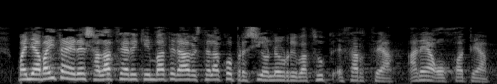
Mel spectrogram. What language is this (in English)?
Basque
